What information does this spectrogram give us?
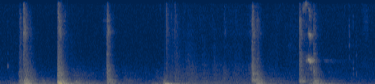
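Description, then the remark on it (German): A door shifts open with a series of five or six sharp creaks and clunks, irregularly spaced, with no voices. “Die Tür bewegt sich.”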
